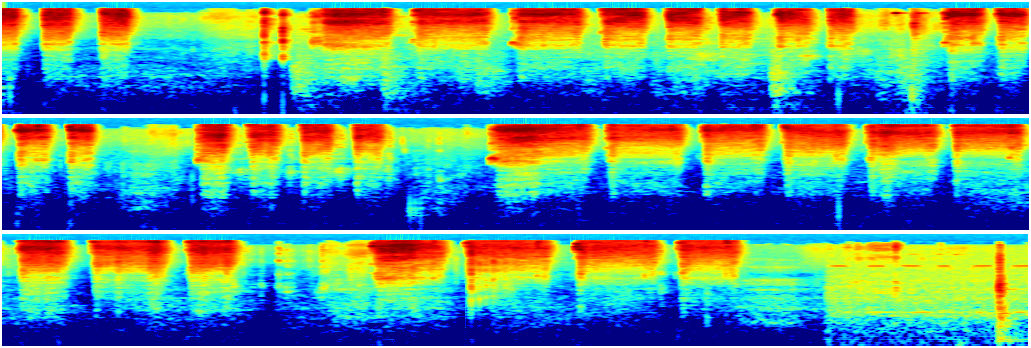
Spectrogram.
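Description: Aerosol spray paint can spraying in many short bursts, each a brief hiss of under a second, repeated one after another as the nozzle is pressed and released.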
